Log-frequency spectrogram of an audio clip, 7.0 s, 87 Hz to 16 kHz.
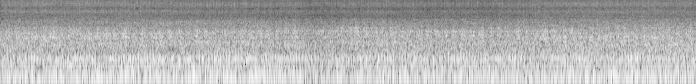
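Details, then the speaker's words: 1974 GMC 6500 V8 dump truck: deep, steady idle with an even rumble and no knocks or misses; operational engine sounds healthy. "jimsy 6500 v8 dump truck right now you can hear and see an operational engine"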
